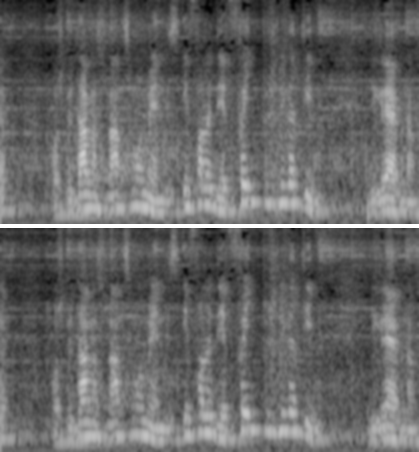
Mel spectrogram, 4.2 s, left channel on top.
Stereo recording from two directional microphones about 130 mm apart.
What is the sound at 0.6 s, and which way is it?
Speech, 25° left (ahead or behind).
